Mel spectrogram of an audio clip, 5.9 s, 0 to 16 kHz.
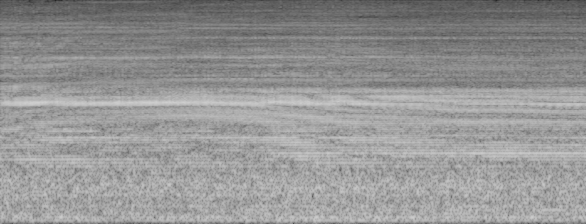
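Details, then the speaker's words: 2000 Quasar Cool Look HQ2061FH 6000 BTU window air conditioner on low cool after the thermostat was warmed with a hair dryer: steady even hum, smooth airy fan rush and faint constant high tone, no knocks or rattles; compressor running normally. "Compressor sounds nice."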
